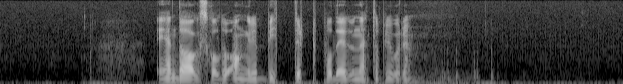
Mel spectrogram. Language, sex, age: Norwegian, male, 26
